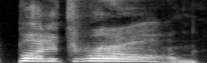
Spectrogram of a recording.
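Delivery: high, loud, drawn-out cartoon scream; imitated scream. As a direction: scream it like an outraged cartoon character. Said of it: "And then he'd scream".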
